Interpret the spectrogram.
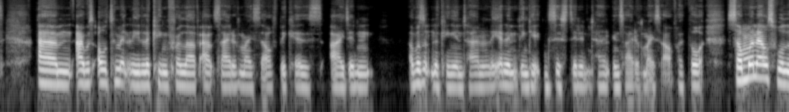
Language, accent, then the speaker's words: English; United Kingdom; now in London, United Kingdom; I'm British. I'm based in London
